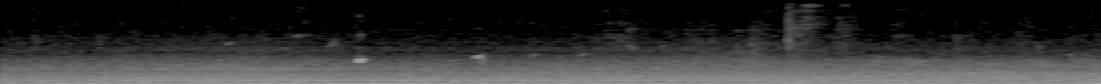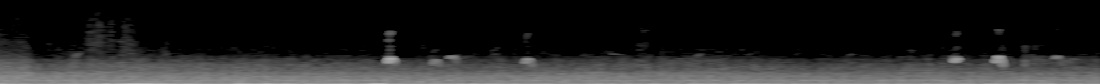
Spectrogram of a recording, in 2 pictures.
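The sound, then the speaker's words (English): Low, throaty bird calls break through a steady wash of background noise, a short cluster of deep croaks around the middle, with faint high chirps scattered above. “That's really that low call there.”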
